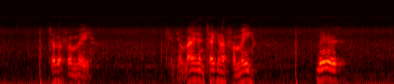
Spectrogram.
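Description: A man speaks in a low, tired voice.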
